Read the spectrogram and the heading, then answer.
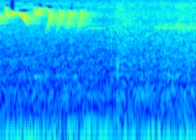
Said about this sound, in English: There was an oven bird in the distance. That's sounding like there's the oven bird.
